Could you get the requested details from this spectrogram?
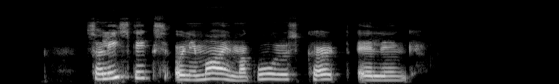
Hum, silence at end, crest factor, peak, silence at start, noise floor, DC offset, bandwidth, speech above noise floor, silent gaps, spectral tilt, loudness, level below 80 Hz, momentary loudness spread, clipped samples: none; 1.4 s; 16 dB; 0 dBFS; 0.9 s; under -90 dBFS; under 0.1%; 9.2 kHz; over 75 dB; none; -4.5 dB/octave; -16 LUFS; -68 dBFS; 8 LU; under 0.1%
